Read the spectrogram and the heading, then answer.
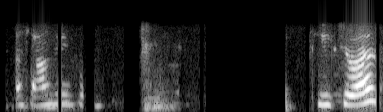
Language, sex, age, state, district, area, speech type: Kashmiri, female, 18-30, Jammu and Kashmir, Kulgam, rural, conversation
